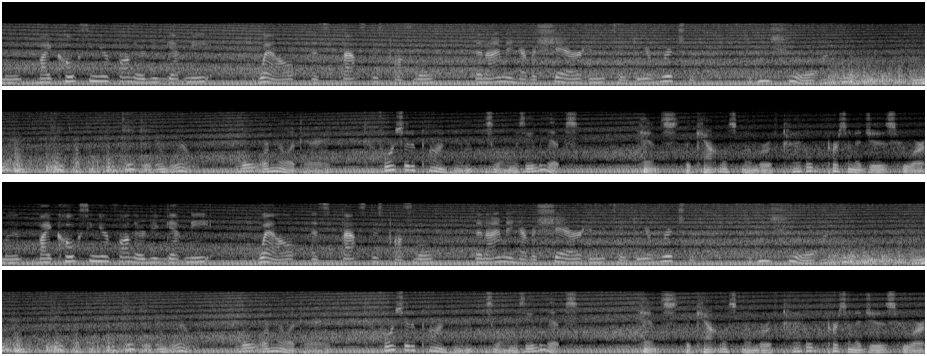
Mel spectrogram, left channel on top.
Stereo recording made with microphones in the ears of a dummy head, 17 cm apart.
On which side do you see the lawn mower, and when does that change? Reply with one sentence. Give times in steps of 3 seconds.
In this clip you hear the lawn mower on the left from 0 s, in the centre from 6 s and on the right from 9 s.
